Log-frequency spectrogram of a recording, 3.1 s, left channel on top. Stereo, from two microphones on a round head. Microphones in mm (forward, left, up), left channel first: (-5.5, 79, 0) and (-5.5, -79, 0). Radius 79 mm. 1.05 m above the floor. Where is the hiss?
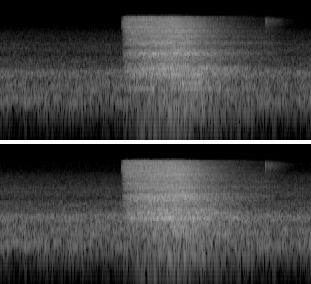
30° right (ahead or behind), 4.5 m.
